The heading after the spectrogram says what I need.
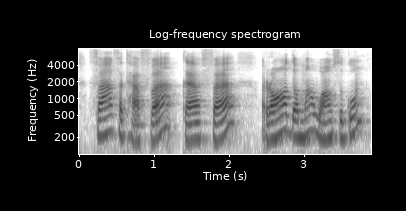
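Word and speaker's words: كفروا: அடுத்தது க ஃபத்தா க, ஃப ஃபத்தா ஃப, க ஃப, ரா தொமா வாவ் சுக்கூன் ரூ, 2 அலிஃப் நீட்டணும் கஃபரூ. அடுத்ததான் அதுக்கு அடுத்து வரக்கூடிய அந்த அலிஃப் இருக்குது பார்த்தீங்களா, அதுக்கு மேலே ஒரு ரவுண்டு போட்டிருக்கோம். அதை வந்து நம்ம உச்சரிக்கக்கூடாது.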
